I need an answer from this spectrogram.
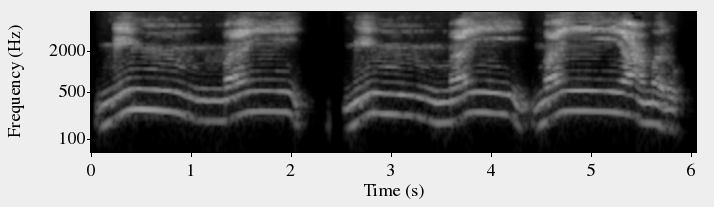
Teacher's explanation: we don't read the noon. Okay, we read the noons very, very, very slight. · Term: idgham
